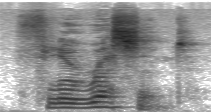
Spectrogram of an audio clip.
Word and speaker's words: fluorescent: hear the word crescent next is fluorescent fluorescent stress is on that second syllable fluorescent if you work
